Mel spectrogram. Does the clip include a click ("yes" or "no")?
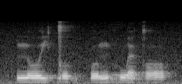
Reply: no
